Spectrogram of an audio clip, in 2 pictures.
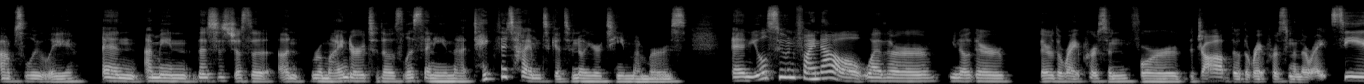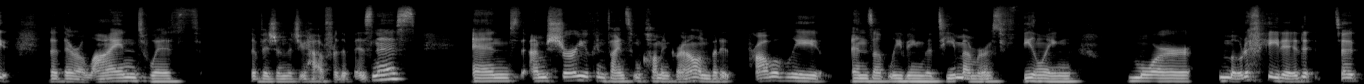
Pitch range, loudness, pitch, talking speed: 135-155 Hz, -24 LUFS, 145 Hz, 180 wpm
